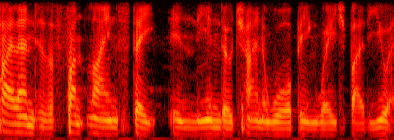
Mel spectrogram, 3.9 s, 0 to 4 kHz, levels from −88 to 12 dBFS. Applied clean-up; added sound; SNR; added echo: none; none; none; none.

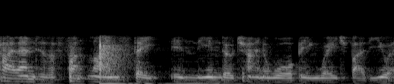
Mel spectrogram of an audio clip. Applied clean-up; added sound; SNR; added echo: none; Clapping; 0 dB; reverberation time 0.4 s.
